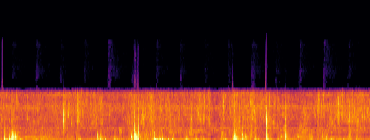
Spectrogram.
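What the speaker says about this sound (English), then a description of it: "Just rinsing this down." Running water rinses down a dish rack over a sink, a steady splashing wash with scattered clatters and drips, close and moderately loud.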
